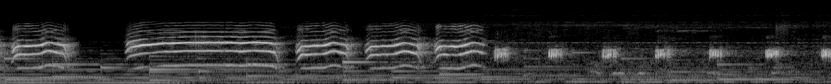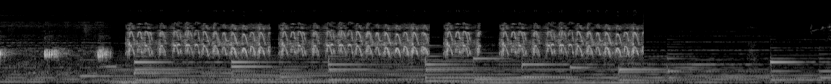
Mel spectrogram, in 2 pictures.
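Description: Male Indian peafowl calling: a series of loud, high wailing calls with one longer drawn-out call among them. From about five seconds in, a toucan gives short calls repeated about twice a second, then long stretches of dense rattling croaks. Background music with sustained notes plays throughout.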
